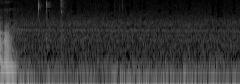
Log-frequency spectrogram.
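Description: A spoken word trails off, then two or three faint clicks come about half a second in, over quiet room tone.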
